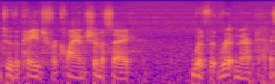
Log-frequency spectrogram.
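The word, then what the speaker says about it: Tzimisce: a member of Clan Shimise. I refuse to pronounce it the way they do in this game. I'm sorry. It's Shimise to me.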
